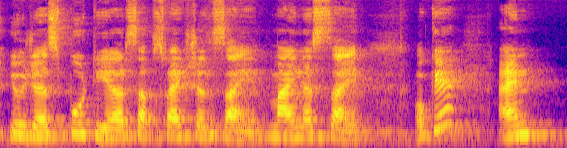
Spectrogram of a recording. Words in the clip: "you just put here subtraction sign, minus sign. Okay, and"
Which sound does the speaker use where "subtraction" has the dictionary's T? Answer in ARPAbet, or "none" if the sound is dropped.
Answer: S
